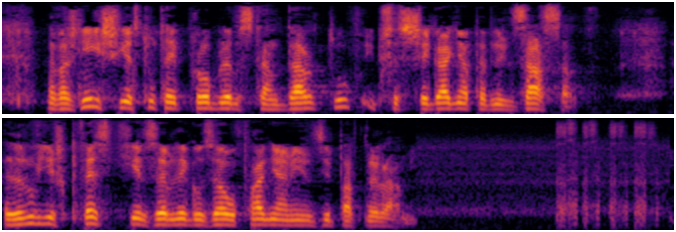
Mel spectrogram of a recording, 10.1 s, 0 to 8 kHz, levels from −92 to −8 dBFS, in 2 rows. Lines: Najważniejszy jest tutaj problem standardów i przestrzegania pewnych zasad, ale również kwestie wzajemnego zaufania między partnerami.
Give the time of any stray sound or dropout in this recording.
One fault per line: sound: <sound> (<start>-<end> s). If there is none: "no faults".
sound: laugh (9.2-10.0 s)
